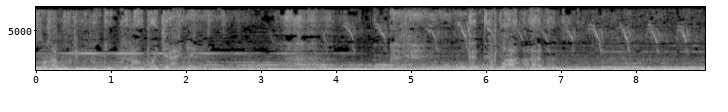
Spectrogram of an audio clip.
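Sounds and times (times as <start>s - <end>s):
speech: 0.2s - 3.9s, 6.2s - 7.1s
chicks peeping: 3.8s - 8.9s.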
